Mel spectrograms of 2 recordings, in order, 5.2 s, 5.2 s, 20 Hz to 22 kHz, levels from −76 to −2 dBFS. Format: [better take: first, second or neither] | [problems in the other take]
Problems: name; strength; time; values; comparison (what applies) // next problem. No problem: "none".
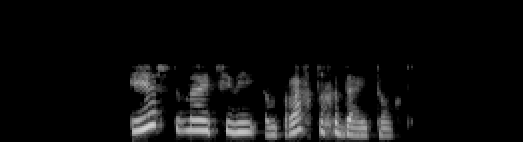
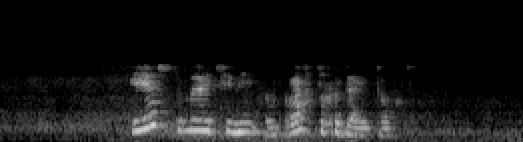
first | background sound (Aircraft); 19 dB below the speech // room echo; dies away in 0.3 s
